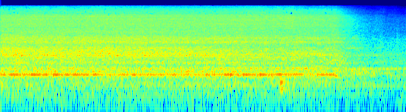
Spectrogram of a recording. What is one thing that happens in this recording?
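A hair dryer blows loudly, then switches off.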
